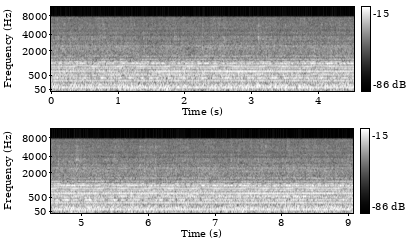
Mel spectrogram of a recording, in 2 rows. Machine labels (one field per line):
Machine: pump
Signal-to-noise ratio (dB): 6 dB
